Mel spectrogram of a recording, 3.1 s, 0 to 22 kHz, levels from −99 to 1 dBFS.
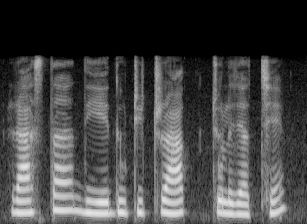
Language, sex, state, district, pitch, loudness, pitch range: Bengali, female, West Bengal, Cooch Behar, 205 Hz, -16 LUFS, 200-215 Hz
